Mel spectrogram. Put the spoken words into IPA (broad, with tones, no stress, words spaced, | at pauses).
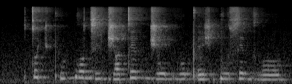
to˦t͡ʃpʼu˨˦ɡ͡bo˦d͡zi˨ d͡ʒɒ˨te˦p d͡ʒo˨ bʱo˨pʼe˨ʃk͡pu˨ se˧ɡʱo˨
